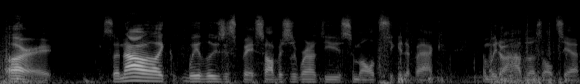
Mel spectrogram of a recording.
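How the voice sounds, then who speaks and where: A man talks at a very fast pace. His medium-pitched voice has a bright, sharp tone. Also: ordinary pitch variation. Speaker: esports coach reviewing match footage. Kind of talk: gameplay vod review.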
